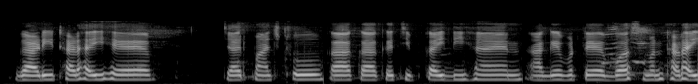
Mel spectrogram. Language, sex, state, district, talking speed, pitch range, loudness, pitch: Sadri, female, Chhattisgarh, Jashpur, 145 wpm, 215-225 Hz, -25 LUFS, 220 Hz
